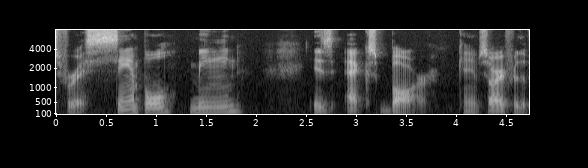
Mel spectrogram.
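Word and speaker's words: x̄: that we use for a sample mean is x-bar okay I'm sorry for the fuzziness of this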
